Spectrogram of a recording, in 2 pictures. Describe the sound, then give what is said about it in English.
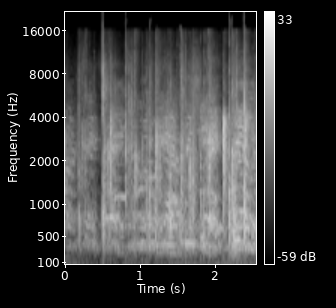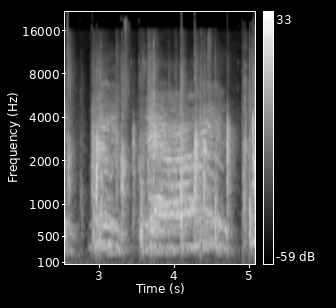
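A class of third graders claps and shouts to pump each other up at the start of the school day, with quick bursts of rhythmic clapping mixed with loud, excited children's voices. “That's the sound of third graders pumping each other up to start the day.”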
